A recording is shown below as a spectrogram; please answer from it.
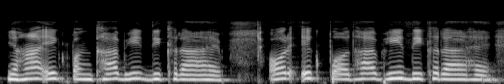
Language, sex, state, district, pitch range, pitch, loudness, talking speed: Hindi, female, Jharkhand, Deoghar, 230-260 Hz, 245 Hz, -12 LUFS, 165 wpm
